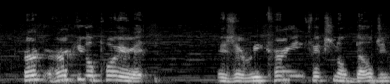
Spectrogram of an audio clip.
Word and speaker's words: Poirot: But All right, so now that I actually know how to pronounce it, Poirot is Christie's most famous and longest-running character appearing in 33 novels starting with The Mysterious Affair at Styles.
